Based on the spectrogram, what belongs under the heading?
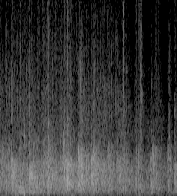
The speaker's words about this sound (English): You agree with me? Yes. Yeah, you could clap for them.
